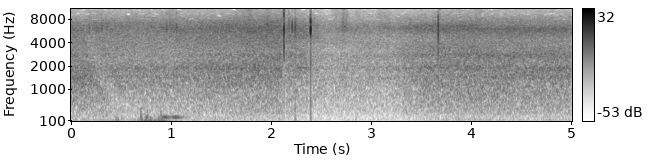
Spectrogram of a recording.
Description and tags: Just a weird noise my recorder picked up before I turned it off
ghost, static, weird, glitch, glitchy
